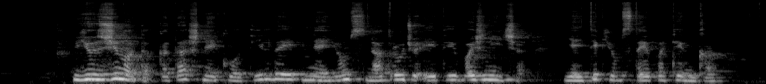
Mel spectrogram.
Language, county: Lithuanian, Vilnius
